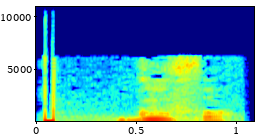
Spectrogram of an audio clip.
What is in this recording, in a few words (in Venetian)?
"gufo", Veneto; ag.; ENG: hunchback, hump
